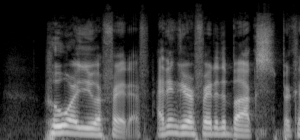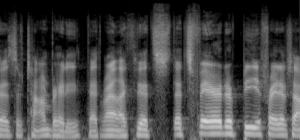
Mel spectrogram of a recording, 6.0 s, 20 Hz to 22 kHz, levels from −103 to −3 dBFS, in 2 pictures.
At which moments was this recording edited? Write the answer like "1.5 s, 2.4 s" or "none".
1.5 s, 4.0 s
